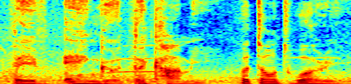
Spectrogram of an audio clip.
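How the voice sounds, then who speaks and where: An actor playing a seasoned, plainspoken sailor in a video game, respectful and wary but confident. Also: male voice, a bass voice, huge pitch swings, brisk, exaggerated voice. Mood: respectful, reassuring. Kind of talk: cinematic video game acting. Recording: clearly noisy outdoor ambience.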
